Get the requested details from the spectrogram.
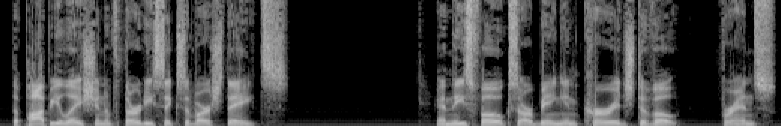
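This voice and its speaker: This medium-pitched man runs a call-in radio program, reading headlines aloud and commenting earnestly and emphatically, easing his pace to press on key phrases. There's no echo.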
